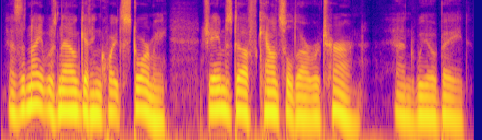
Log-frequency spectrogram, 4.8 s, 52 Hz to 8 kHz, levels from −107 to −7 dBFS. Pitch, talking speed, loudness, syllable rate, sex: 135 Hz, 200 wpm, -16 LUFS, 6.0 syllables/s, male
